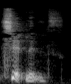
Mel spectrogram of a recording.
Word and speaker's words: chitterlings: I got the motherfucking chitterlings, as it's spelled chitterlings. But, you know, black folks, we call it chitlins.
